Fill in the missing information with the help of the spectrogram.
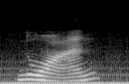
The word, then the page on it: nuan: 3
